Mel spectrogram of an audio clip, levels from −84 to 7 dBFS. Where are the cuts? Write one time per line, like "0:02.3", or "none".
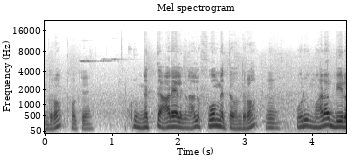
none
